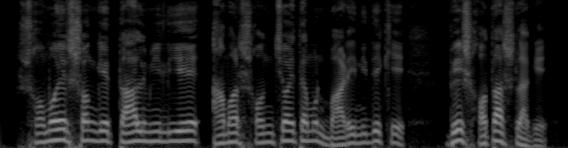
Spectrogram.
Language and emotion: Bengali, sad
